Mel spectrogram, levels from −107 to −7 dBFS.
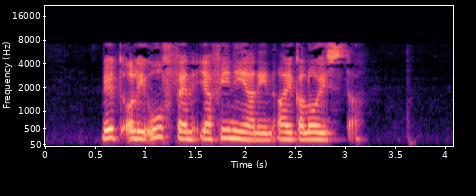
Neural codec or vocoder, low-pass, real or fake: none; 7.2 kHz; real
